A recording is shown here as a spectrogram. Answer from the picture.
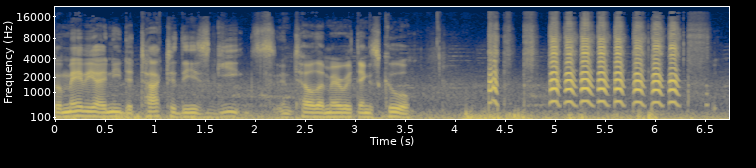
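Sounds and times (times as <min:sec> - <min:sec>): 
speech: 0:00.0 - 0:03.7
duck call blown in nasal quacking blasts: 0:04.4 - 0:06.6.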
